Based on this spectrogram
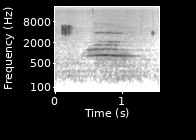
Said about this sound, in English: Did you just hear that? I did. He has, like, an asshole meow, too. Like, being at home with him all the time has made me be like, you're an annoying cat.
